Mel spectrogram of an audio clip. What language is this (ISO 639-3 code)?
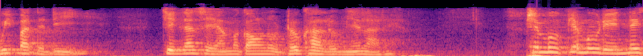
vie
